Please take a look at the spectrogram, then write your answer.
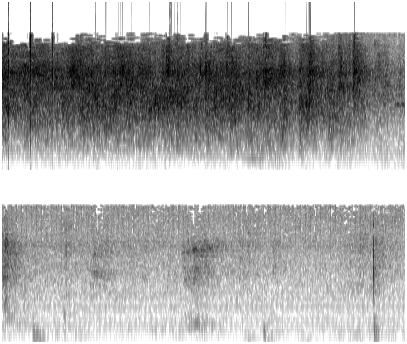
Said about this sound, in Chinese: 然后我们把时间交给他啊，请他上来，我们鼓掌，好不好？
